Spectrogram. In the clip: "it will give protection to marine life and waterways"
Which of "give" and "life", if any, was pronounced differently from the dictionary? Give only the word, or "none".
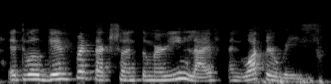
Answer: none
